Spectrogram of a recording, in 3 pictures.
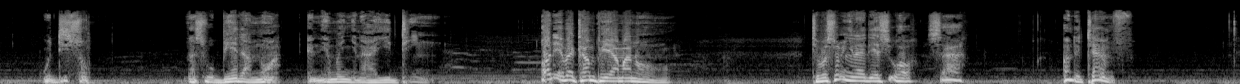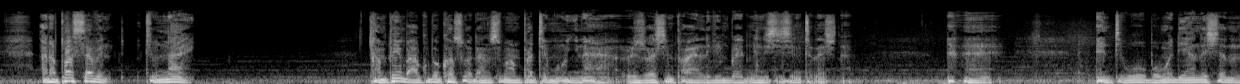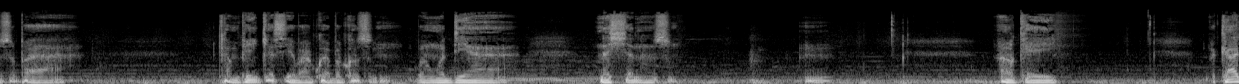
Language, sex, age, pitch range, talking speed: English, male, 50-69, 90-115 Hz, 105 wpm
